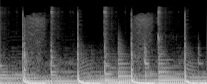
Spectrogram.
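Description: Background electronic dance music with a steady kick-drum beat, about two beats a second, over sustained synth chords.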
